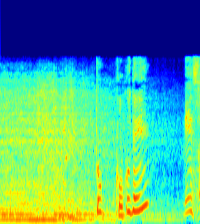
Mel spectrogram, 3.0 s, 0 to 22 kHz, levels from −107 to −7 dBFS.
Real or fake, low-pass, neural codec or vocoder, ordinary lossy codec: fake; none; codec, 16 kHz, 8 kbps, FreqCodec, smaller model; none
